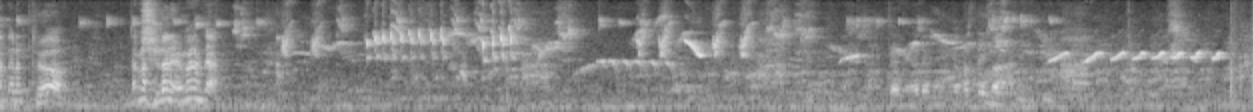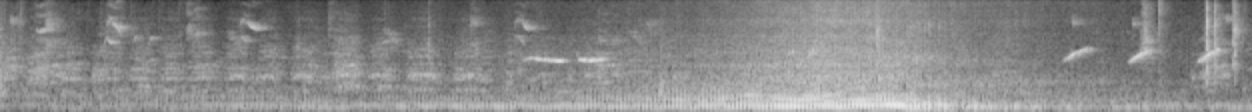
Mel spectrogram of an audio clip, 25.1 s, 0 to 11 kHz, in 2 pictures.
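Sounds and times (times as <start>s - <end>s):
songbirds chirping and whistling: 0.0s - 25.0s
vehicle engine passing: 12.8s - 24.9s.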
